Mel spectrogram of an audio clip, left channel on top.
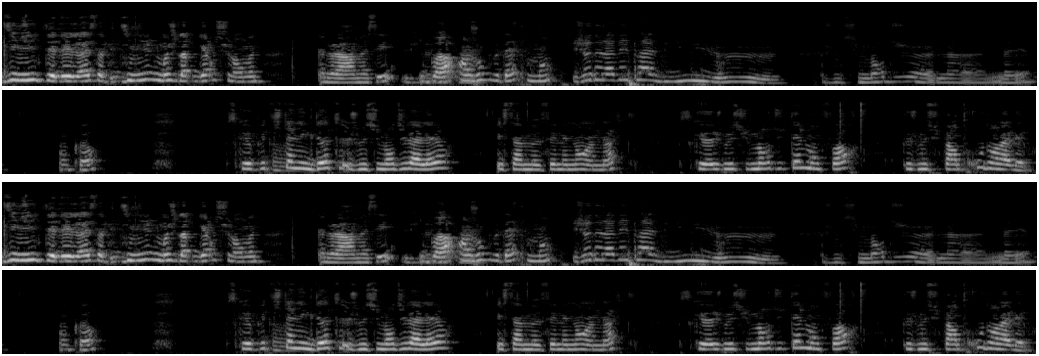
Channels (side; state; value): both; identical; correlation 1.00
